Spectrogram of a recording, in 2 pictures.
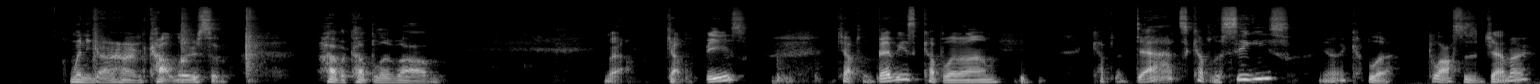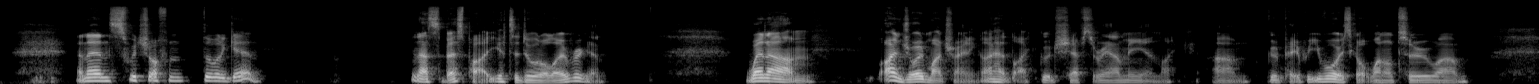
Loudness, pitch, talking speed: -24 LUFS, 115 Hz, 165 wpm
